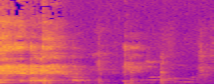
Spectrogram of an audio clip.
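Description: A man coughing: one loud, harsh cough right at the start, followed by a few smaller ones.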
